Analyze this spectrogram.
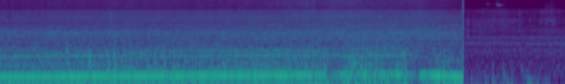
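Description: A car engine hums and tyres roll on a paved road, heard from inside the car.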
